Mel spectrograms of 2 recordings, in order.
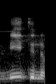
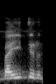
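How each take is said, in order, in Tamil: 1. முதல் உயிர் நீண்ட 'ee'. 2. முதல் உயிர் 'ay' என்ற இரட்டை ஒலி. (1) "பீத்துன்னு வாசிக்கிறல்ல" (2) "பைத்துன்னு தான் வாசிக்கிறது"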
